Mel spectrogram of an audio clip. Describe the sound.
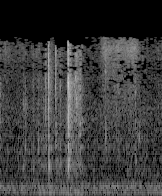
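Faint typing on a computer keyboard while a number is entered into program code. A few soft clicks sit over a constant low hiss.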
